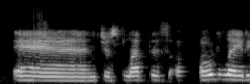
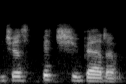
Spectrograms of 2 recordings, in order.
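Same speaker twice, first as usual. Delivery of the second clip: ordinary talk, nothing marked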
